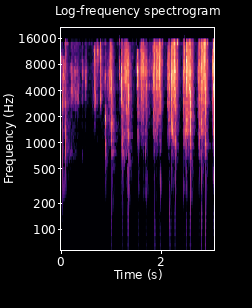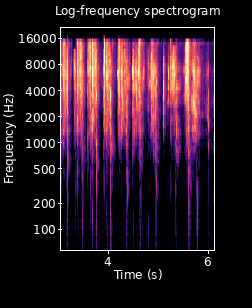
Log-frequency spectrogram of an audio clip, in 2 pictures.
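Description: A deck of oracle cards being shuffled by hand: a quick run of card flicks and slaps, several a second, starting about a second in.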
